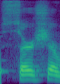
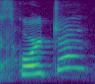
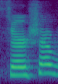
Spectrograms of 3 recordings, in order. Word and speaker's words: Saoirse: How you say it? – Saoirse. – What? – Saoirse. – Saoirse? – Saoirse. – Scorcha? Saoirse? – Saoirse Ronan. – Saoirse Ronan. – Mm-hmm. – I, it's Saoirse.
